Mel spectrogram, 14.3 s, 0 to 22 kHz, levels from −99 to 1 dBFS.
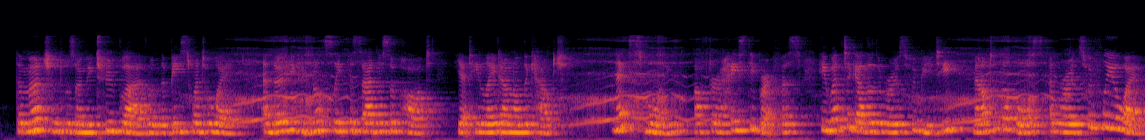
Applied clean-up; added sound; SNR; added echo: none; Breathing; 16 dB; reverberation time 1.3 s.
